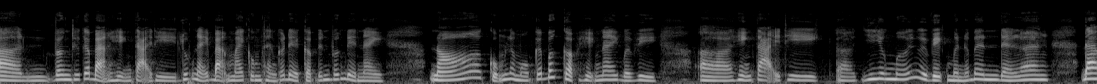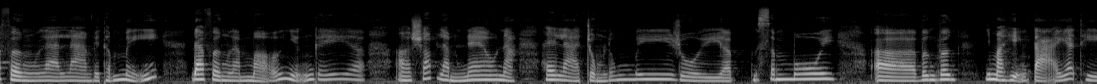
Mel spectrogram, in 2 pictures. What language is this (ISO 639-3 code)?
vie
